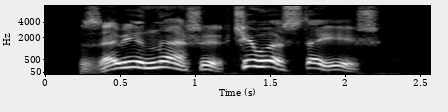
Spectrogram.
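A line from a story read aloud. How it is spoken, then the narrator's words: Armed man's bark. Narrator (Russian): рявкнул вооруженный щитом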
